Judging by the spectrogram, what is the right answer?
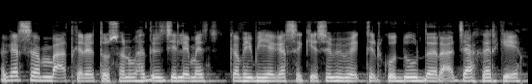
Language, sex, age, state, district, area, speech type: Hindi, male, 30-45, Uttar Pradesh, Sonbhadra, rural, spontaneous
